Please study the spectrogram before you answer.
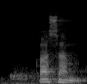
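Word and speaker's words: قسم: Qasam dibaca fathah. Nah, di sini bi fathis sin. Oke, dibaca fathah sinnya qasam.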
